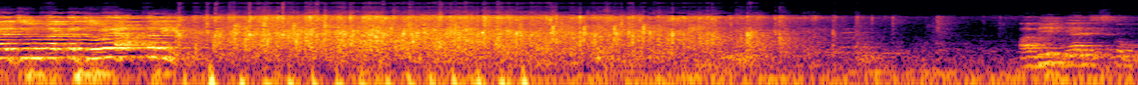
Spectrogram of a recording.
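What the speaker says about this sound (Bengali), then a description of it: "তো মিস্টার কাশীনাথ গায়েনের জন্য একটা জোরে হাততালি" An audience applauds loudly for Mr. Kashinath Gayen at an event. A dense, sustained burst of many hands clapping fills several seconds and then thins out. A voice is heard speaking briefly at the start and again at the end.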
